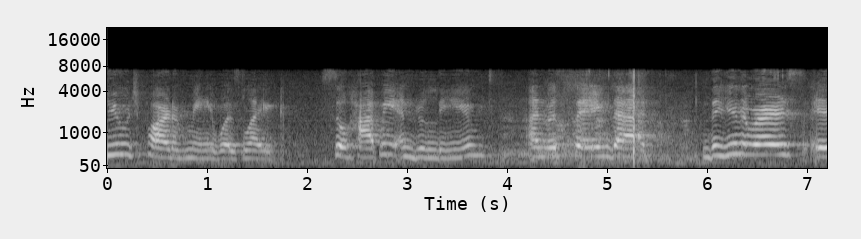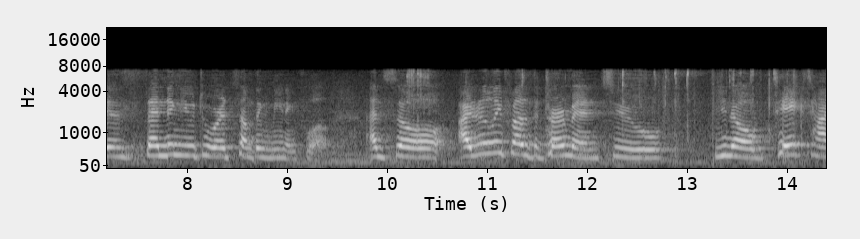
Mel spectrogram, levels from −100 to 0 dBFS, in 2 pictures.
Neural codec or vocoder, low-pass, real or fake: vocoder, 44.1 kHz, 128 mel bands, Pupu-Vocoder; 7.2 kHz; fake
